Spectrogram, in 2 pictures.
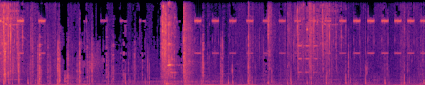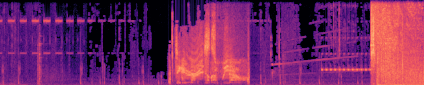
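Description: Footsteps patter quickly on a hard floor.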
